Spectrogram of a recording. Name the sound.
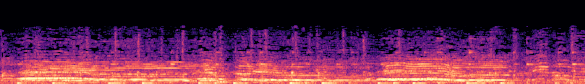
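large crowd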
